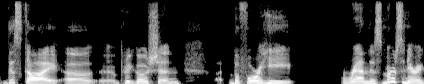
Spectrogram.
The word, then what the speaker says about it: Prigozhin: Well, I thought it was interesting because I hope I pronounced this man's name correctly. Yevgeny Prigozhin. – Yevgeny Prigozhin. – Prigozhin, thank you.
